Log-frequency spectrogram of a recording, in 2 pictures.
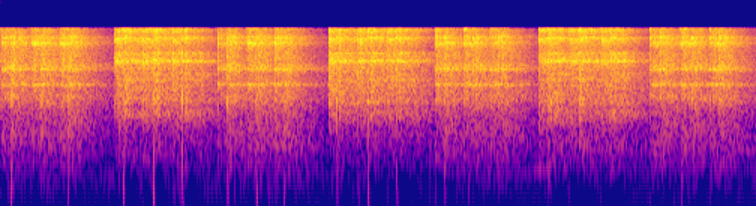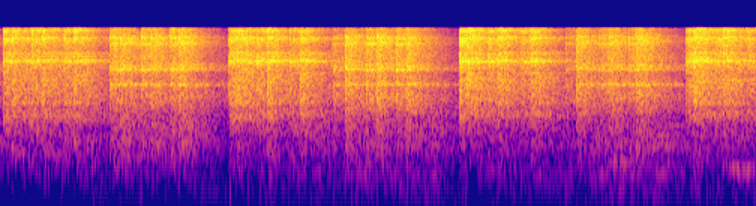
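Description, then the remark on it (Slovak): A wooden crank clapper (klepáč) of hard wood such as oak, with a base board and small wooden pieces lifted by a crank on the side, knocks in a fast, dense clatter, cranked in steady bursts roughly every second and a half for about twenty seconds, loud and dry, with no voices. “akého druha dreva sa vyrábali klepáče?”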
